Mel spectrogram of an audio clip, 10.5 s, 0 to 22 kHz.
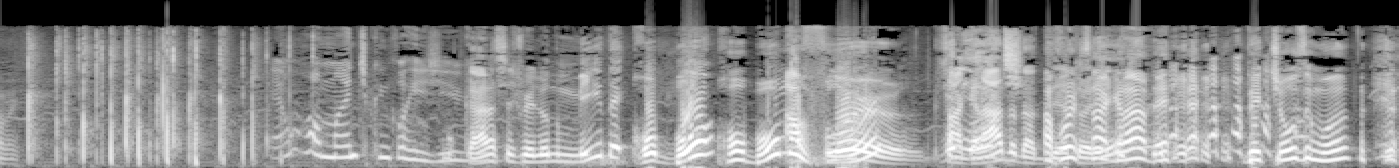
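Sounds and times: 
speech: 0.0s - 0.3s, 2.4s - 10.4s
brisk uneven hand claps from a few people: 0.0s - 2.5s
laughter: 7.9s - 10.4s.

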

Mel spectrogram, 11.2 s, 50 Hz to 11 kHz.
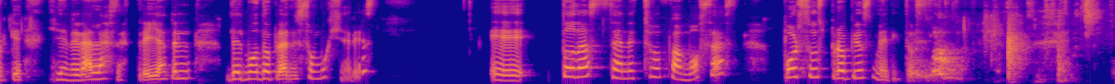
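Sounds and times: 
speech: 0.0s - 3.8s, 4.9s - 11.1s
dogs barking: 9.1s - 9.8s.

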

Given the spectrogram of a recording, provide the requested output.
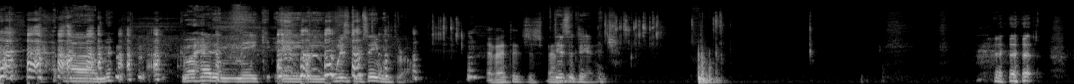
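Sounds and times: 
person laughing: 0.0s - 4.8s
speech: 0.7s - 4.2s, 4.9s - 6.3s, 10.0s - 10.7s
twenty-sided dice rolling across a tabletop in a role-playing game: 4.3s - 4.7s, 6.0s - 7.3s.

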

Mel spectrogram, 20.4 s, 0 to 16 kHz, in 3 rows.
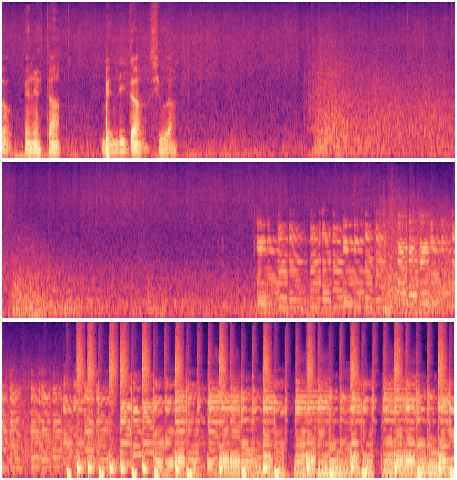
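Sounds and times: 
low rumbling thunder: 0.0s - 3.7s, 4.6s - 15.6s
steady rain pouring in Montevideo: 0.0s - 20.3s
speech: 0.1s - 2.7s
melodic musical pattern: 10.6s - 20.3s.

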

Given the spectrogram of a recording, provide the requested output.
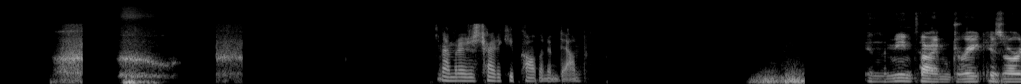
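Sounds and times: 
person taking a deep breath in and exhaling: 0.5s - 2.5s, 7.5s - 8.1s
speech: 4.4s - 6.0s, 7.5s - 7.8s, 8.7s - 10.2s.

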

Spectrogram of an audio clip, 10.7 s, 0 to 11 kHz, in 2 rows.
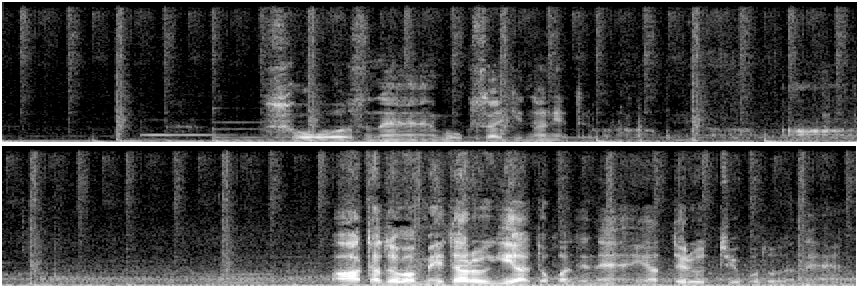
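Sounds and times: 
speech: 1.7s - 4.2s, 7.4s - 10.6s
car engine rumble inside a moving car: 3.0s - 10.6s
road noise inside a moving car: 3.9s - 10.6s.

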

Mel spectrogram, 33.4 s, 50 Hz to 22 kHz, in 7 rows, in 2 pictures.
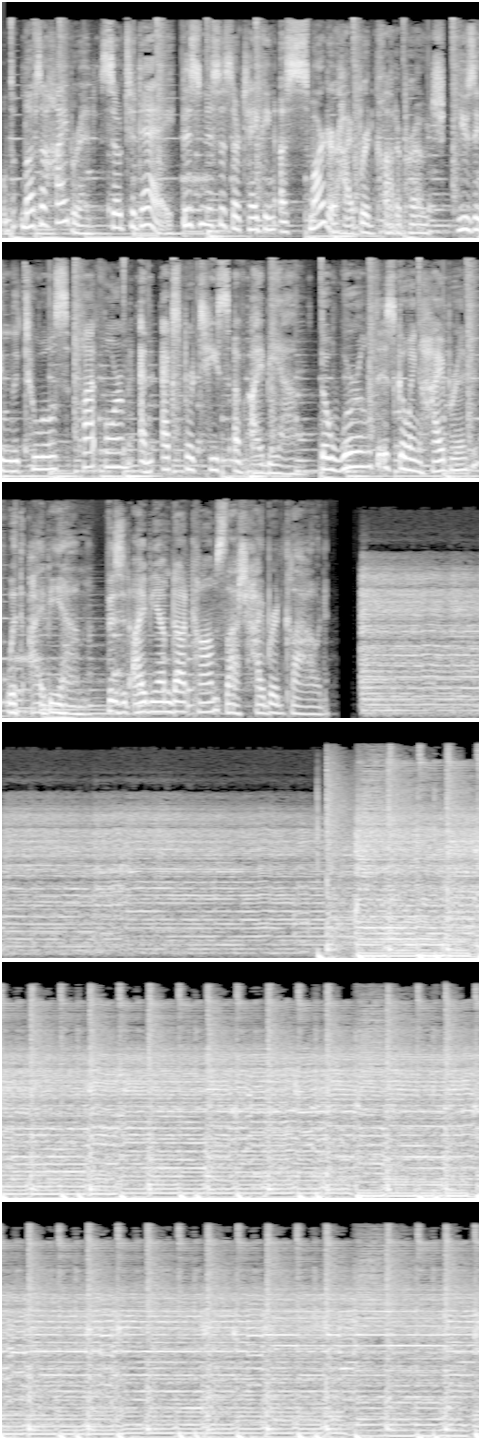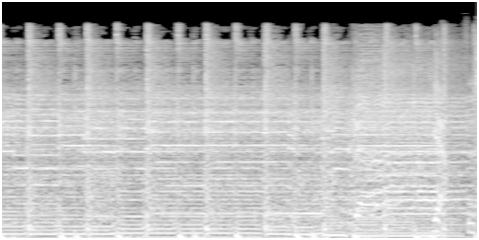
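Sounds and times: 
speech: 0.2s - 12.9s
distorted guitars in a punk rock song: 13.1s - 33.3s.

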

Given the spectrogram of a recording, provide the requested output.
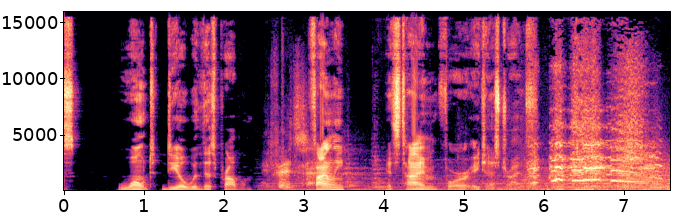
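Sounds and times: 
speech: 0.0s - 7.5s
creature crowing like a rooster: 5.8s - 7.5s.

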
